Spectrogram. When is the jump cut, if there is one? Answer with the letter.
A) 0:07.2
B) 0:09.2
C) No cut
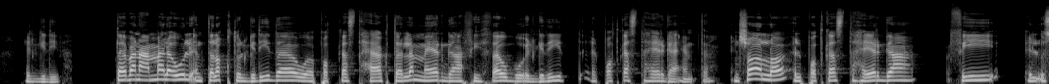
A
